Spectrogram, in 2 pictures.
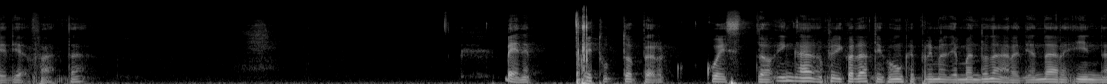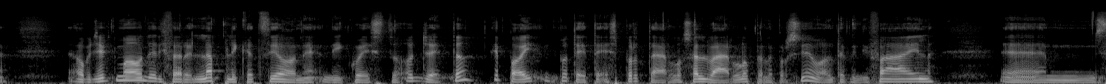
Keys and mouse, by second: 1.1 middle click, 1.9 middle click, 7.0 middle click, 10.2-13.2 middle drag, 13.2-14.5 drag, 14.5 middle click, 14.9 click, 16.5 middle click, 19.5 click.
